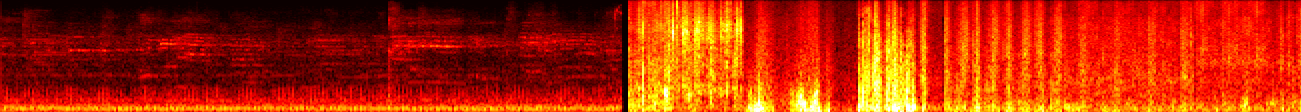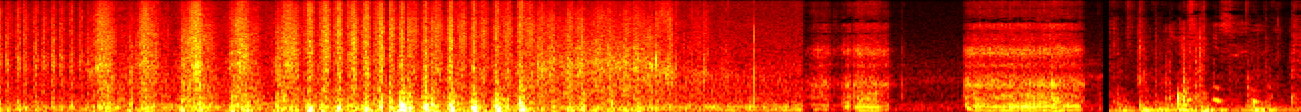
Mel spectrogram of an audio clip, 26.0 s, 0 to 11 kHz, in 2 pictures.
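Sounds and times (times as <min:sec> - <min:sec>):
gloved hand rubbing dog fur: 0:09.2 - 0:20.4.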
